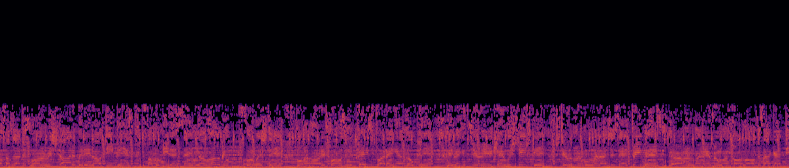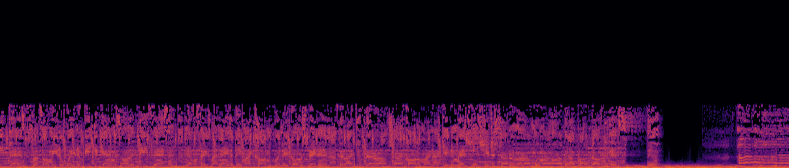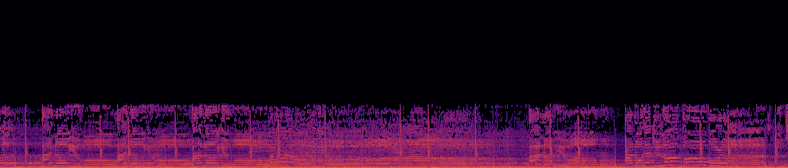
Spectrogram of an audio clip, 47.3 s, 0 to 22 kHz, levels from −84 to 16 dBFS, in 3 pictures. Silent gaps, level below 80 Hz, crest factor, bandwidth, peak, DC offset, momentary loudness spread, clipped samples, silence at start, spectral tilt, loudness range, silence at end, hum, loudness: none; -26 dBFS; 14 dB; 8.8 kHz; -10 dBFS; under 0.1%; 2 LU; under 0.1%; 0 s; -4 dB/octave; 1 LU; 0 s; none; -24 LUFS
